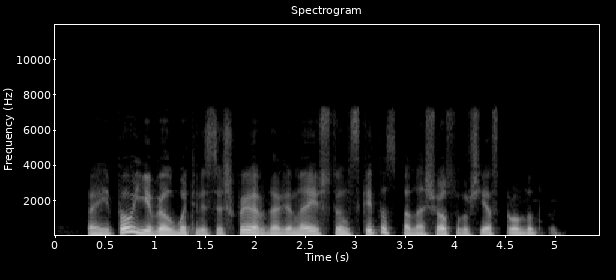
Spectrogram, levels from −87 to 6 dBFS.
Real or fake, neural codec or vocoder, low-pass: fake; codec, 16 kHz, 0.5 kbps, FunCodec, trained on LibriTTS, 25 frames a second; 7.2 kHz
